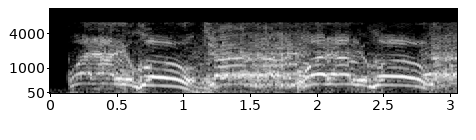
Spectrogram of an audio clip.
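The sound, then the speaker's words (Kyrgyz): Crowd of migrants outside Budapest's Keleti railway station loudly chanting "Germany" in unison, many voices repeating the rhythmic call with rising and falling pitch. “Будапешттин чыгышындагы келети темир жол бекетине киргизбей койгондон кийин колдоруна билеттерин кармаган мигранттар анын жанында Германия, Германия деп кыйкырып турушту.”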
